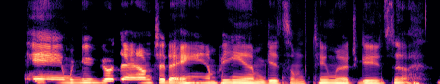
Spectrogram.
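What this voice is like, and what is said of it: Put-on Southern American accent. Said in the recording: “that is just southern I'm doing”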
